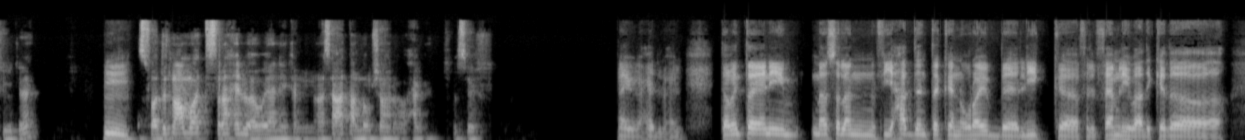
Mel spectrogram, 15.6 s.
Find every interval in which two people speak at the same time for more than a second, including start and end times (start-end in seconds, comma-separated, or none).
none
